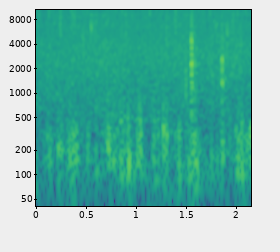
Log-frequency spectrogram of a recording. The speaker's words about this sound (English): Damn, baby, it's raining hard in the motherfucker.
